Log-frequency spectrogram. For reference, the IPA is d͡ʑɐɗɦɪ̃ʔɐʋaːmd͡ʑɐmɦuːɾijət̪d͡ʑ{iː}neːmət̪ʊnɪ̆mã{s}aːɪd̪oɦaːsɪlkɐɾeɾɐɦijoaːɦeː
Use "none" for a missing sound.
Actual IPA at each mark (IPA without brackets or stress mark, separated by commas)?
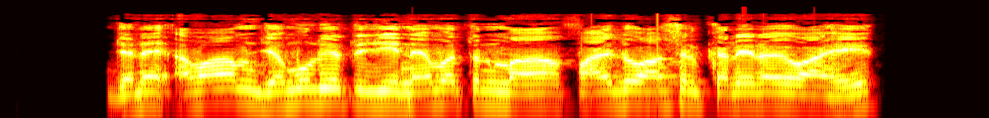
iː, f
